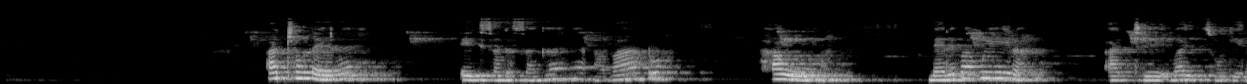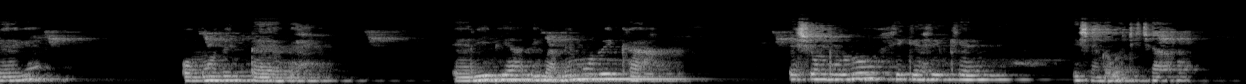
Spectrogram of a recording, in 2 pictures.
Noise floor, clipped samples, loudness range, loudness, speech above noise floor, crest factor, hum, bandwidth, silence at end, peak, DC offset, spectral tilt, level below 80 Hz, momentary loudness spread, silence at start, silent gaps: -79 dBFS; under 0.1%; 5 LU; -20 LUFS; 59 dB; 20 dB; none; 9.2 kHz; 0.55 s; -2 dBFS; under 0.1%; -5.5 dB/octave; -64 dBFS; 20 LU; 2.65 s; none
